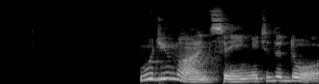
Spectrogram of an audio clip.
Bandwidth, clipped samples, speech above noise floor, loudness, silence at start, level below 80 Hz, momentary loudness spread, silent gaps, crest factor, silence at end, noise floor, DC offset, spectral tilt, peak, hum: 15.5 kHz; under 0.1%; 64 dB; -25 LUFS; 1.4 s; -68 dBFS; 5 LU; none; 18 dB; 0 s; -88 dBFS; under 0.1%; -4.5 dB/octave; -8 dBFS; none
